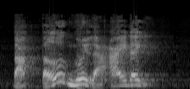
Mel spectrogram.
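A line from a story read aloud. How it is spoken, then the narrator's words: Loud shout. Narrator (Vietnamese): tiếng quát của Tần Phương Lan thét lớn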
